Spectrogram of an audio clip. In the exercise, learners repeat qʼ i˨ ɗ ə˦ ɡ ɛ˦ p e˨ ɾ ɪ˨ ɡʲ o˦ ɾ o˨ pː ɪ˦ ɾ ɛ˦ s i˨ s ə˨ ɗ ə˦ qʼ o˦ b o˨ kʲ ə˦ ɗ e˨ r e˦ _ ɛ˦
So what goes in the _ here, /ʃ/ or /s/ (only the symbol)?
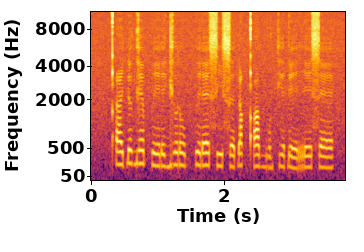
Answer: s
